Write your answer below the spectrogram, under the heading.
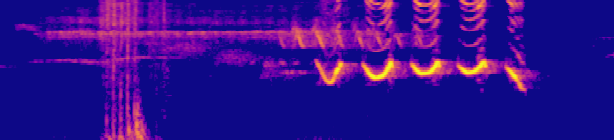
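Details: Sirtu bird in vigorous song to set other birds singing: after a brief thump, a high thin trill gives way to five rapid, loud, V-shaped whistled notes, evenly spaced.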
